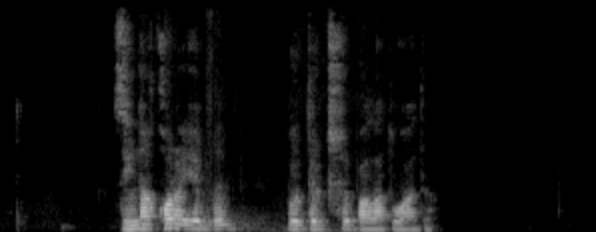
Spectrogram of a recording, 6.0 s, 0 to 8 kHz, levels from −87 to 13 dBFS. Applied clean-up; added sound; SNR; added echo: neural separator model SepFormer DNS4.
